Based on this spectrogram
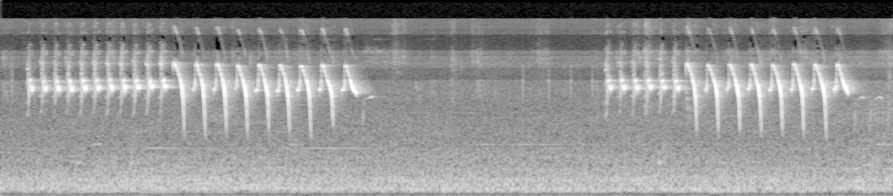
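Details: Munia, played to draw reluctant munias into song: two similar bursts, each a quick high ticking trill followed by about eight loud descending whistled notes, with roughly two seconds of quiet between.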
